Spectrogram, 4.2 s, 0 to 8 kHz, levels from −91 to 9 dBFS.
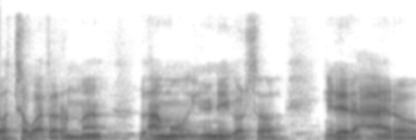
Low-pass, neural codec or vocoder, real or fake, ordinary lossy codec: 7.2 kHz; codec, 16 kHz, 6 kbps, DAC; fake; MP3, 64 kbps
